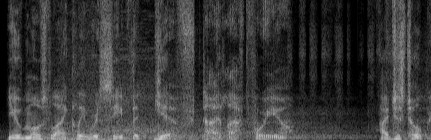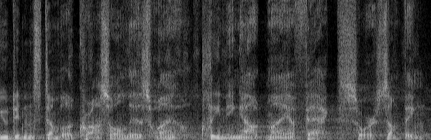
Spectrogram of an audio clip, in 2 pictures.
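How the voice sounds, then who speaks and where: A man voicing a doting, philosophical inventor father in a video game, reading letters in a soft, measured, tender voice-over. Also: extremely low pitch, very animated, creaky, heavily acted. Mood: wistful, fond. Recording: long reverb on the voice.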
